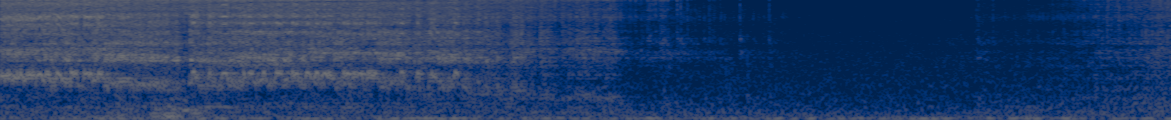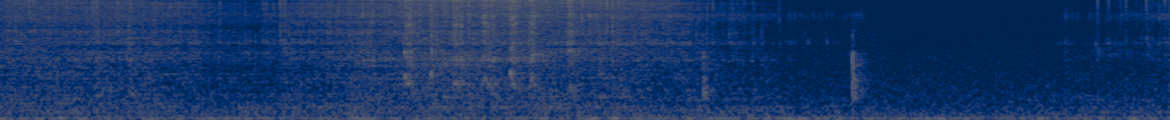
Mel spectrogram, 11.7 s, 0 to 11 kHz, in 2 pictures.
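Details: Fleischmann N-scale 040D model locomotive motor: a thin, fast ratcheting buzz that swells and fades with speed, with odd sharp ticks. Abnormal motor noise, cause unclear.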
